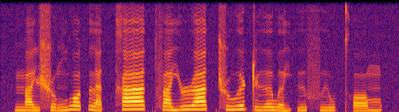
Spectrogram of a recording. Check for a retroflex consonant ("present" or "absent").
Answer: present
